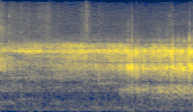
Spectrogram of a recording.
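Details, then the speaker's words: Recording of a dog snoring played back through a small device speaker: a single drawn-out, raspy breath noise, tinny from playback. "snoring that's just unbel this dog is snoring come on that's pretty darn funny"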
